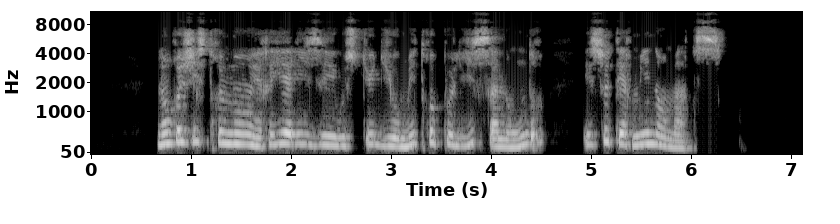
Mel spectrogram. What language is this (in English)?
French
